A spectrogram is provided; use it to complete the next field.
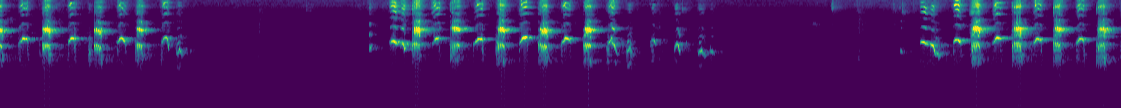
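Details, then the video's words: A pet cockatiel answering a phone call bursts into rapid, high chattering chirps in three separate bouts of two to three seconds each, split by short quiet gaps. "the cockatiel fam: Answering a phone call"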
